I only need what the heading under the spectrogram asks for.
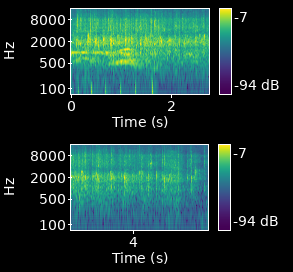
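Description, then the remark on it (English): An audience bursts into sustained, dense, loud applause lasting several seconds as the next speaker is introduced at a gathering, with a few cheering voices rising early on before the clapping gradually thins. “So next up, y'all give it up for”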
